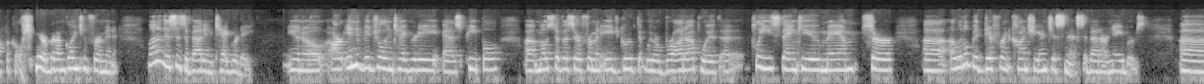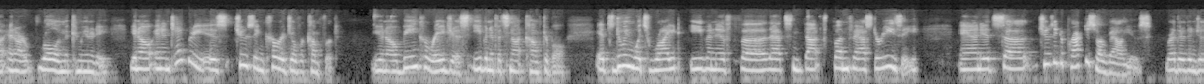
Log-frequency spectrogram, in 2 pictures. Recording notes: Meeting conducted through Zoom.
